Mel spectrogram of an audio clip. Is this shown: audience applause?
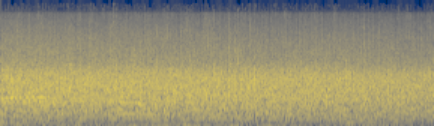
yes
